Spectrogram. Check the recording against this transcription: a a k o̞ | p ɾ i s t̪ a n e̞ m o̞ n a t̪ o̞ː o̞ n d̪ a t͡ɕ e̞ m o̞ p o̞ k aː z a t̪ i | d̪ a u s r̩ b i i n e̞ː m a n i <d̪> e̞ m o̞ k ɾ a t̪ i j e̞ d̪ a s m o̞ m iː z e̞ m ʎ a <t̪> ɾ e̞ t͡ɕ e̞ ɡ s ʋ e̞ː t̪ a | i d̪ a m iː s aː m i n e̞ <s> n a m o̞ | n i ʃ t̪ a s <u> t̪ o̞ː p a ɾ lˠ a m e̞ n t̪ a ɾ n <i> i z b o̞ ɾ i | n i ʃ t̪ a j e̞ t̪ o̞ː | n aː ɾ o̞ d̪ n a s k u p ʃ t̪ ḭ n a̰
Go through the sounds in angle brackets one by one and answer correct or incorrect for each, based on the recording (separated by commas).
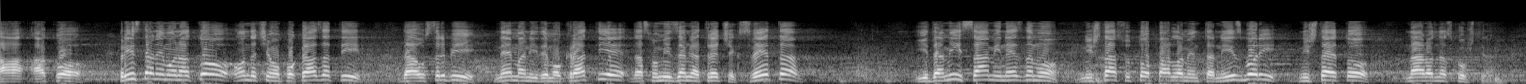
correct, correct, incorrect, correct, correct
